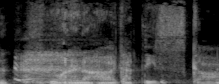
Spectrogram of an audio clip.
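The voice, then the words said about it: Joker character voice impression. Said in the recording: “I don't do a good Joker impression”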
